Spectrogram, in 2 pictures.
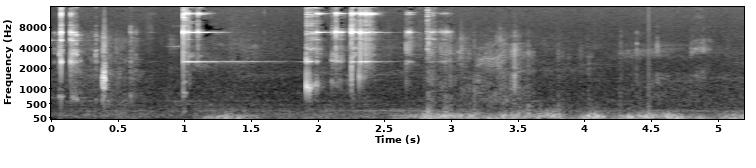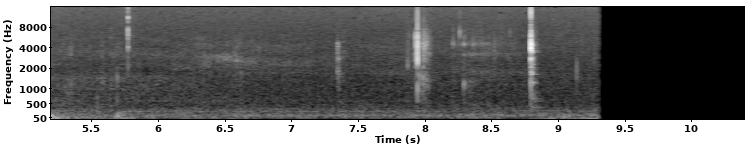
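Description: Small bite-alarm bell on a surf fishing rod jingling, first about a second in and again around two seconds, each strike leaving a clear ringing tone, over rumbling handling noise from the rod. The sound cuts off suddenly shortly before the end.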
